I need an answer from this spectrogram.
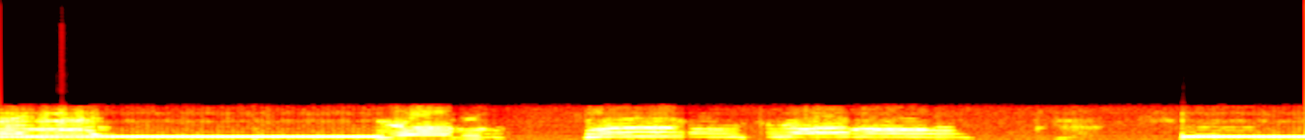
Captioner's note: dial tone ringing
